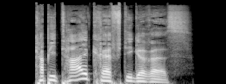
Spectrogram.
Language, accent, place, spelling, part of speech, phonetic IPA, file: German, Germany, Berlin, kapitalkräftigeres, adjective, [kapiˈtaːlˌkʁɛftɪɡəʁəs], De-kapitalkräftigeres.ogg
- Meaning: strong/mixed nominative/accusative neuter singular comparative degree of kapitalkräftig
